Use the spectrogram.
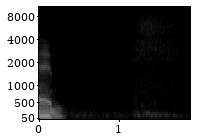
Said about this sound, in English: Sniffing.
